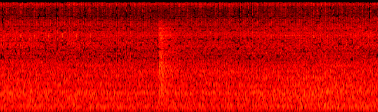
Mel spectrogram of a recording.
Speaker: pump is done as well there's no more noise coming from there you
